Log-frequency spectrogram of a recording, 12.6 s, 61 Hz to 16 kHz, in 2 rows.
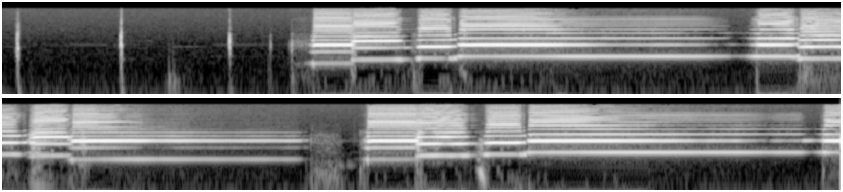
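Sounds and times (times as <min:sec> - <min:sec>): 
harmonica blues lick: 0:02.2 - 0:12.5.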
